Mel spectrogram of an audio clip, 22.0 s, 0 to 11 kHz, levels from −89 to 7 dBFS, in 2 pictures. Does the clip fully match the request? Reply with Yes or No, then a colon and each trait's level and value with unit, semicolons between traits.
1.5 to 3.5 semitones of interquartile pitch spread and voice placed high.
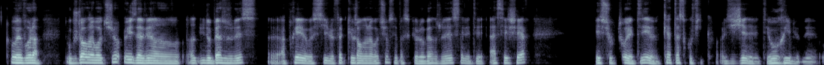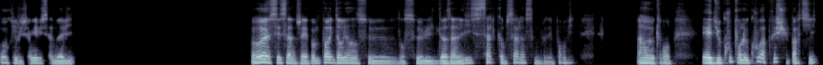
No: average, 3.0 semitones; low, 120 Hz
